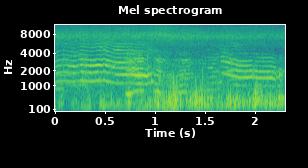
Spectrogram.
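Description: A girl's high-pitched voice calling out twice, the pitch sliding down each time, over low background chatter.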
